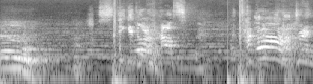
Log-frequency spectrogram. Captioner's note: Jefferson screaming in pain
